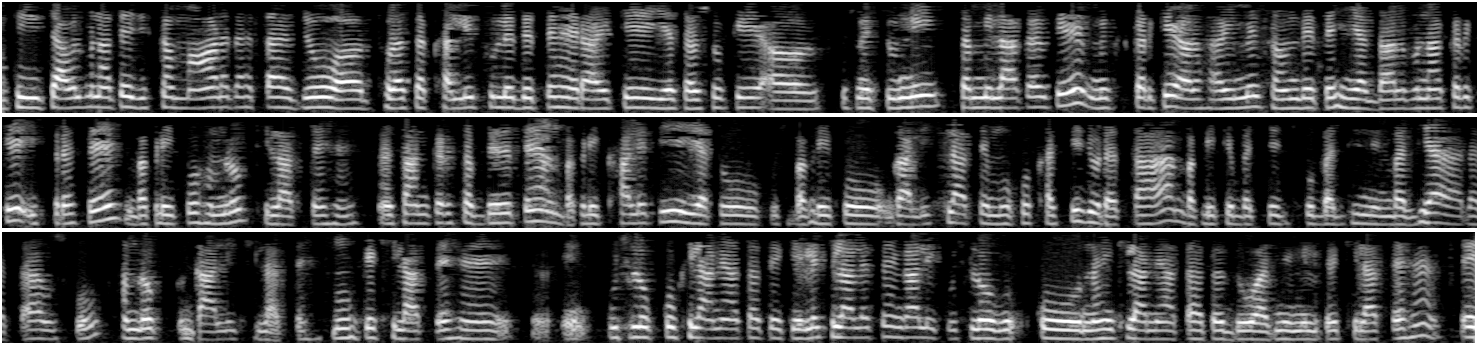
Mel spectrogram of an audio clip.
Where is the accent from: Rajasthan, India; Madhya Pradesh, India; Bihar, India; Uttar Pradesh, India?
Bihar, India; Vishnupur; विष्णुपुर ग्राम खजरा पंचायत नालंदा जिला नगरनौसा प्रखंड के निवासी हूँ।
